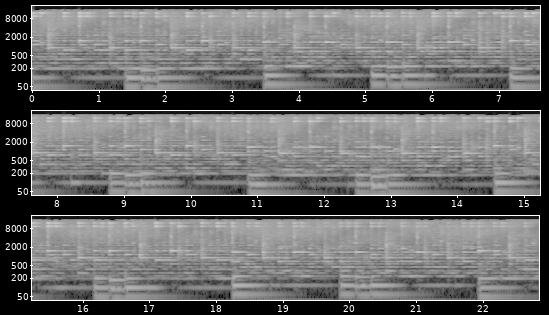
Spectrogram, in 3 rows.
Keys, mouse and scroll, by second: 0.3 click, 0.9 s, 2.2 click, 3.1 e, 3.9 click, 4.4 ctrl+z, 5.3 g, 6.5 z, 7.9 click, 8.3 scroll down 1, 8.9-10.4 middle drag, 11.7 click, 12.2 g, 12.6 z, 14.8 click, 15.2-15.6 scroll up 1, 16.5 Tab, 17.0-17.5 scroll down 1, 18.0-21.6 middle drag, 21.6-22.0 scroll up 1.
